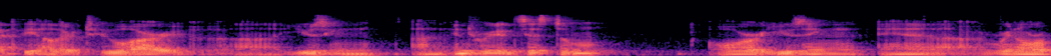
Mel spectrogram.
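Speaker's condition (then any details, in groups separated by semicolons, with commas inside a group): No condition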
